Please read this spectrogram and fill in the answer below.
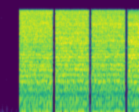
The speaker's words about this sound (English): I've done this test before in the past with pink noise, and I really like what it reveals. If I play the pink noise unaltered fast, you'll really hear them back to back. So here's pink noise unaltered fast.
